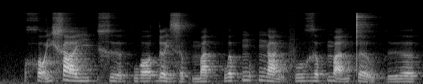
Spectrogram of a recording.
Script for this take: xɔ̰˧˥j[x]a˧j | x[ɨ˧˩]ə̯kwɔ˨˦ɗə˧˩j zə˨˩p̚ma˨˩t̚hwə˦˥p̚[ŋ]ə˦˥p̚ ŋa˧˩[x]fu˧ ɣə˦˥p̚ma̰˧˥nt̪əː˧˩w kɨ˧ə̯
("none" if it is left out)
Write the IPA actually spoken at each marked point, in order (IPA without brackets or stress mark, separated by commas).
x, ɨ˧˩, ŋ, ŋ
